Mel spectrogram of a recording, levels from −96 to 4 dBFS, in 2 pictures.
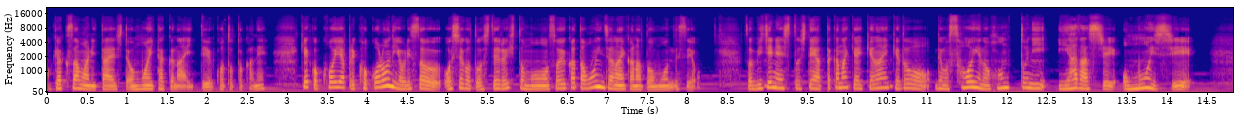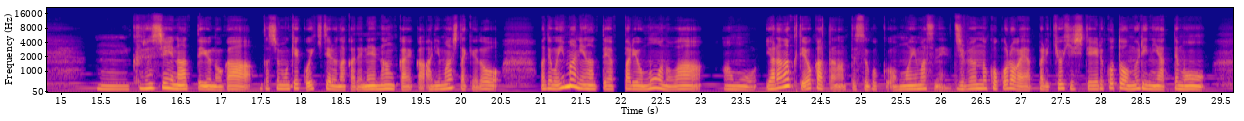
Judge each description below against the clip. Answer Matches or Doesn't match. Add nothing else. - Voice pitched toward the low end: Doesn't match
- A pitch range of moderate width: Matches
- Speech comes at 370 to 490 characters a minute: Matches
